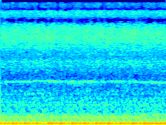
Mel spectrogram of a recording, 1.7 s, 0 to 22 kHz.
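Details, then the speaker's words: Crown Vic V8 that normally idles around 800–850 rpm now idling over 1,000 after intake blew apart during a run: deep steady drone, high idle from a vacuum leak, suspected cracked intake or blown intake-port O-ring. "So this thing typically idles around 800, 850. So, fire this thing up."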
